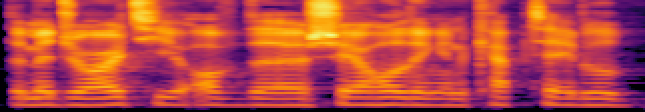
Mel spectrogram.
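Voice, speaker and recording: Man, brisk podcast host. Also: mid-range voice, monotone. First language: German. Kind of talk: casual interview talk.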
